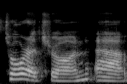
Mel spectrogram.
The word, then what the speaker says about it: TorahTron: shifted it transformed and now it's Torah Tron pronounced in the American style and we're still bringing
